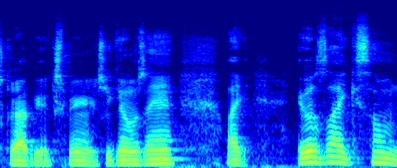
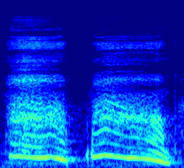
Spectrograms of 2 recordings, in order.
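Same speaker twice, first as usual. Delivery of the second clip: very high, softer squeaky calling; 6 dB quieter than usual. Retold or imitated. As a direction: call mom faintly in a tiny voice. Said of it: "just keep screaming that shit".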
